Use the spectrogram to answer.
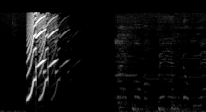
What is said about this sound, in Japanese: サビの後半から G ファンクに切り替わる流れの部分です。どうぞ。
